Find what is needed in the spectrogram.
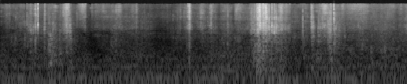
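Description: Thin paper rustling as Bible pages are turned: a few soft swishes, the loudest about two and a half seconds in, over a low steady room hum.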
